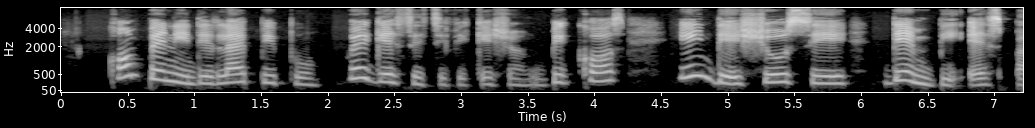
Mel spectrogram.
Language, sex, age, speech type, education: Nigerian Pidgin, female, 15-29, spontaneous, tertiary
